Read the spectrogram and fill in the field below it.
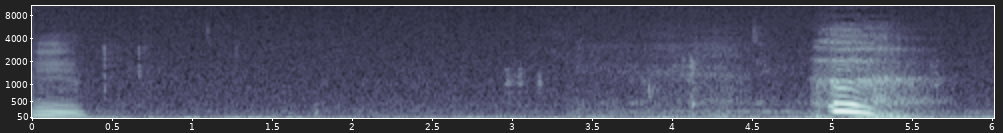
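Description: A big yawn, one loud breathy vocal sweep falling in pitch, after a few seconds of quiet background with faint small clicks.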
